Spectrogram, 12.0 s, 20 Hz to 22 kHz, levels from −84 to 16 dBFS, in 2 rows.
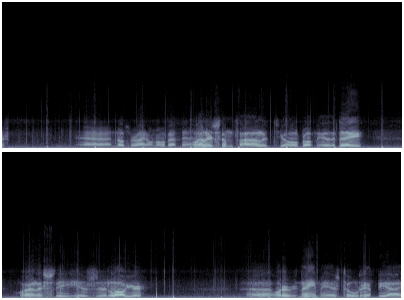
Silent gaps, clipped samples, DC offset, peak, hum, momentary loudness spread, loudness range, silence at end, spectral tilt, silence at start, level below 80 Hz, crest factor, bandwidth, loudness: none; under 0.1%; under 0.1%; -4 dBFS; none; 15 LU; 3 LU; 0 s; -8.5 dB/octave; 0 s; -44 dBFS; 18 dB; 7.2 kHz; -23 LUFS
